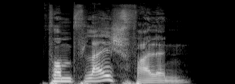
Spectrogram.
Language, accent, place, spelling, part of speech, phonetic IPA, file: German, Germany, Berlin, vom Fleisch fallen, phrase, [fɔm flaɪ̯ʃ ˈfalən], De-vom Fleisch fallen.ogg
- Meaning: to become skin and bones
